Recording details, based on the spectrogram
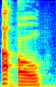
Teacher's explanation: in the cartoons, when you hear, uh-oh, that's a glottal stop.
